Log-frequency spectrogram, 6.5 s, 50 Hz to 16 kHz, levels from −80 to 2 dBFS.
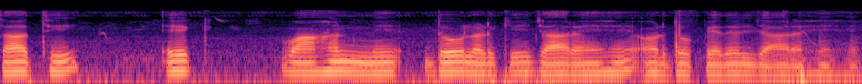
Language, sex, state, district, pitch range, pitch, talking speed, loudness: Hindi, male, Bihar, Jahanabad, 95-115 Hz, 105 Hz, 160 wpm, -19 LUFS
